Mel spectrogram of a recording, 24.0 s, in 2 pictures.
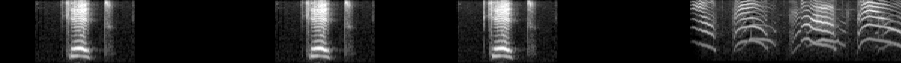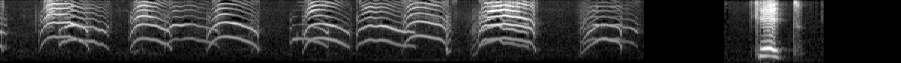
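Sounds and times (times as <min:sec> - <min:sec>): cat meowing: 0:09.2 - 0:20.6.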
